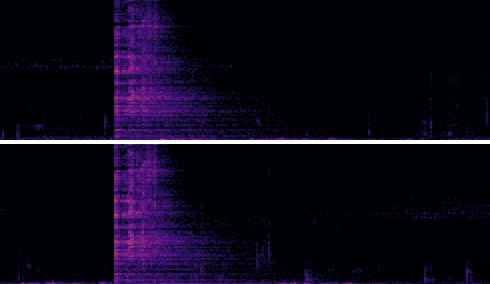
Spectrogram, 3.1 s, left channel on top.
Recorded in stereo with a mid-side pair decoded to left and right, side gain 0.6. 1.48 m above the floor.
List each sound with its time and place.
0.7 s cutlery clinking: 30° right, 2.5 m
